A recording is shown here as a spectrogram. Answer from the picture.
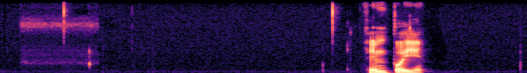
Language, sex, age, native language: Icelandic, male, 20-29, Icelandic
